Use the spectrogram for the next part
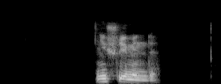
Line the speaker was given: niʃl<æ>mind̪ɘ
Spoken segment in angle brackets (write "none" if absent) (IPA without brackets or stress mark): i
